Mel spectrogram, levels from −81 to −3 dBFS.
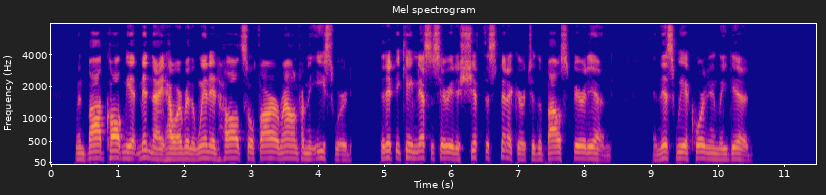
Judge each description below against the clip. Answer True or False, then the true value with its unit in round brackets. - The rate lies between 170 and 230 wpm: True (180 wpm)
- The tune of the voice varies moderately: False (2.3 semitones)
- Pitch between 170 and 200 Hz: False (130 Hz)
